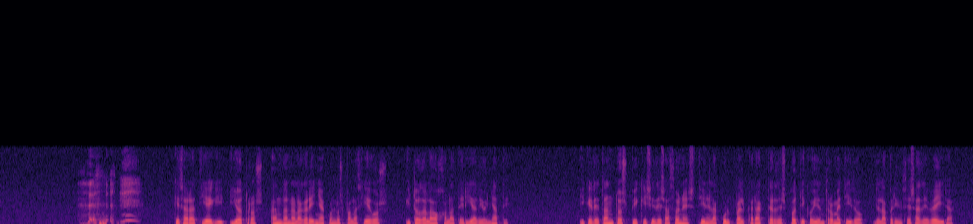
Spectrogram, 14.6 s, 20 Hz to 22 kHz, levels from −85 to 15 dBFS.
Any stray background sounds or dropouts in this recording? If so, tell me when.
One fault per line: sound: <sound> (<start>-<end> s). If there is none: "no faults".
sound: laugh (1.1-2.2 s)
